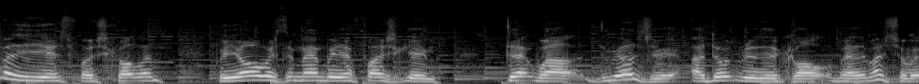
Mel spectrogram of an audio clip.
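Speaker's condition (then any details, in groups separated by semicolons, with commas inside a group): Motor neurone disease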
